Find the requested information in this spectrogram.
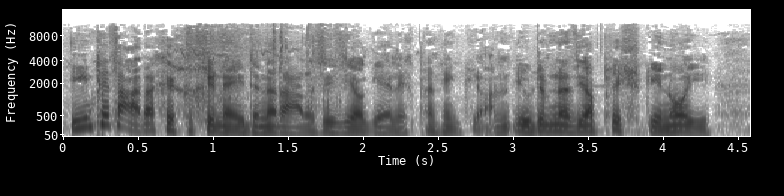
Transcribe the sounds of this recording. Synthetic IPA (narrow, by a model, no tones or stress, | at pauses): iːnpʰeːθaɾaχɛχɔχineɨdənəɾaɾasiðɪɔɡɛːlˠɪχpʰanɦɪɡjɔ̰nɪwdɛvnəðjɔpʰl̥ˠɪɬkɪnuɨ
